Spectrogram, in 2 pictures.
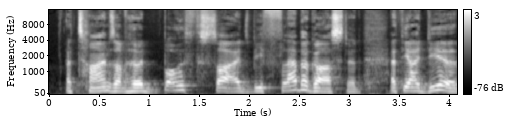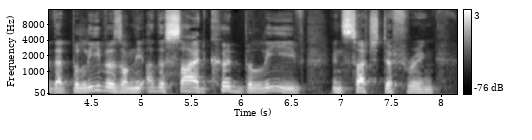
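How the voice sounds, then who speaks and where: In a very clean recording with a silent background, a man speaks at a moderate pace with a South African accent. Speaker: pastor. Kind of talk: sermon. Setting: virtual church service.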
